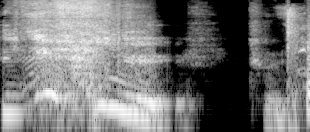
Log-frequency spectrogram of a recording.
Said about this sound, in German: Gesundheit.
